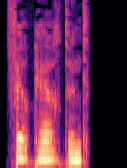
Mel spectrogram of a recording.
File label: "verhärtend", German; adjectives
